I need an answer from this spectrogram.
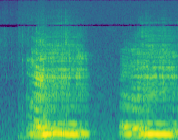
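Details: A rutting red deer stag taking a bath in a wallow gives two long, deep, groaning roars separated by a short pause.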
